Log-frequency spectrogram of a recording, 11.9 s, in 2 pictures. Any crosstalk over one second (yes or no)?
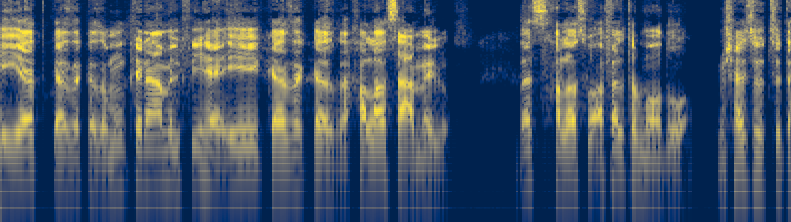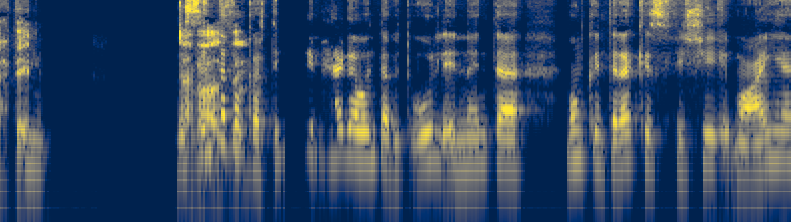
no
